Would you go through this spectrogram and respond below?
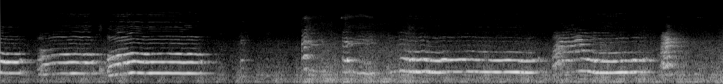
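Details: Lonely female Siberian Husky puppy howling for the first time, shut indoors as her people prepare a yard sale: drawn-out clear howls with upward-sliding starts, separated by brief pauses, in a small room.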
